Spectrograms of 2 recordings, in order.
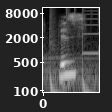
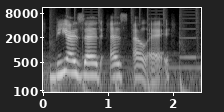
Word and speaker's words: Vizsla: Vizsla. V-I-Z-S-L-A.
